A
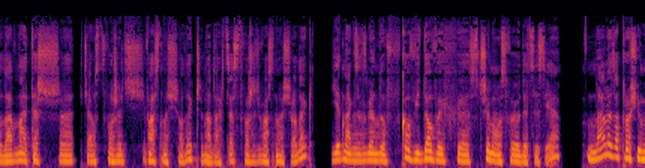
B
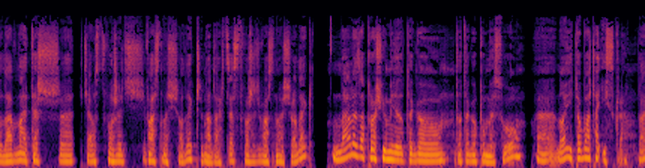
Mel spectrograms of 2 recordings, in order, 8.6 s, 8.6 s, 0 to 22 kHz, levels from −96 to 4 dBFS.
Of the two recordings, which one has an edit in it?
B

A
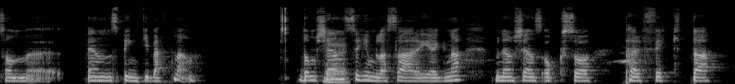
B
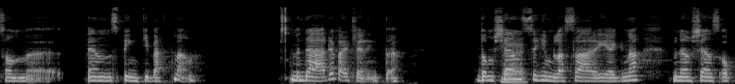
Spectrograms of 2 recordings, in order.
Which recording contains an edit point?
A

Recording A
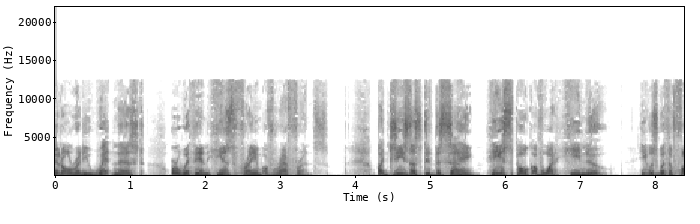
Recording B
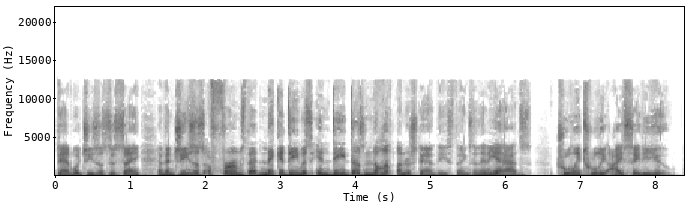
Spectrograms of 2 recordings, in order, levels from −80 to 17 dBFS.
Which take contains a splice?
A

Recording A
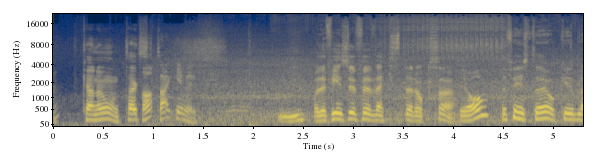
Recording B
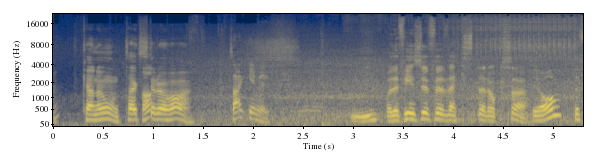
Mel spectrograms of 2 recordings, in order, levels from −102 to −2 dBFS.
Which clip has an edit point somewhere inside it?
A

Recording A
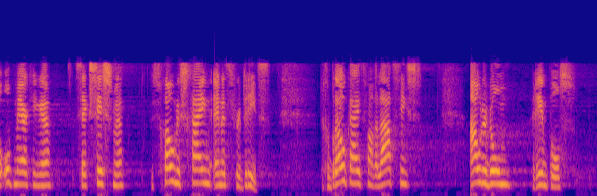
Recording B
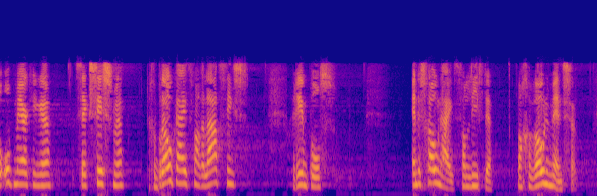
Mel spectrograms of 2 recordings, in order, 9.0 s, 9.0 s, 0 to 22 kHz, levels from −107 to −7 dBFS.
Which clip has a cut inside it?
B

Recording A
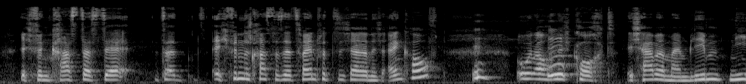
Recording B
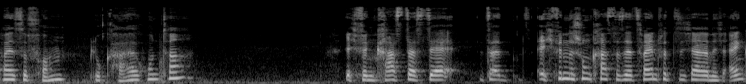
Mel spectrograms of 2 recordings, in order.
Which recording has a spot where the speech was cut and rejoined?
A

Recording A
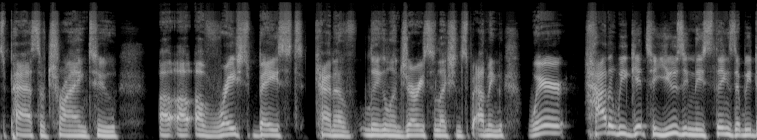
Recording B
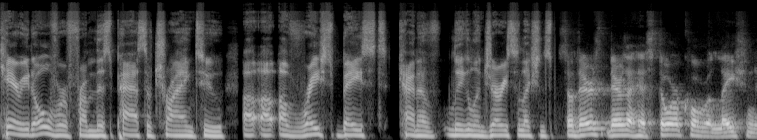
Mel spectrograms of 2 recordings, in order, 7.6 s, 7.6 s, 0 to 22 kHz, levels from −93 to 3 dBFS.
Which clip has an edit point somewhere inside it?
B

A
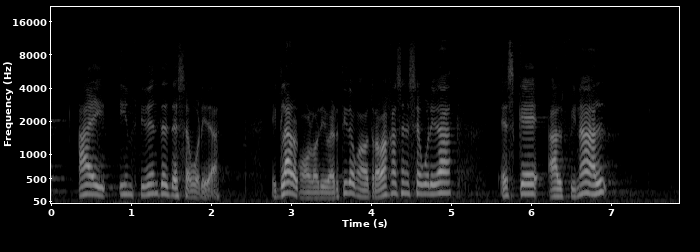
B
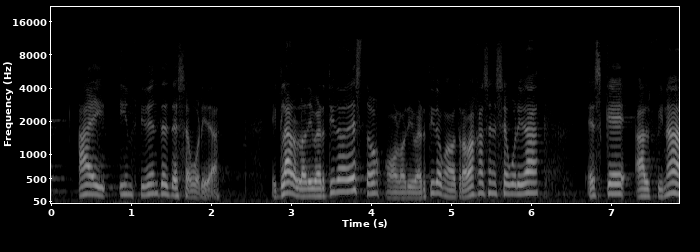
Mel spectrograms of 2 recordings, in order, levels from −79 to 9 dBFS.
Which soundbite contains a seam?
A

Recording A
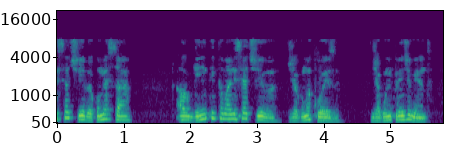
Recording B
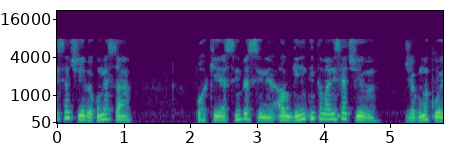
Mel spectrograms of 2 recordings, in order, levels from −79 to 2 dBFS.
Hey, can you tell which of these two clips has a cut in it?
A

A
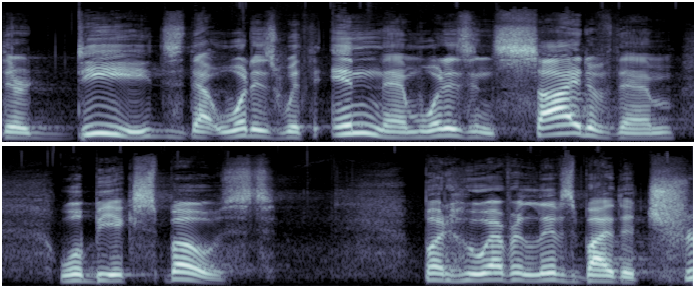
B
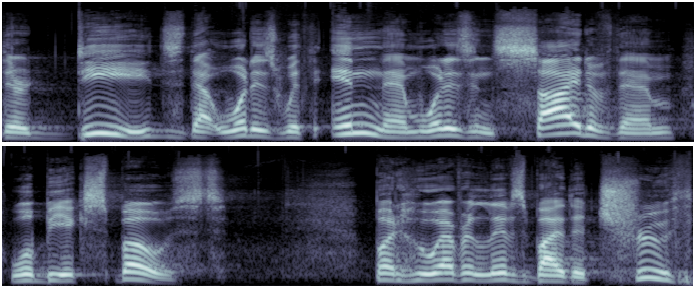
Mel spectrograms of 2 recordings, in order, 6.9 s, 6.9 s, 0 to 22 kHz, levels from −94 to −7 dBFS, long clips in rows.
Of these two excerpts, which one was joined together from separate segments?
B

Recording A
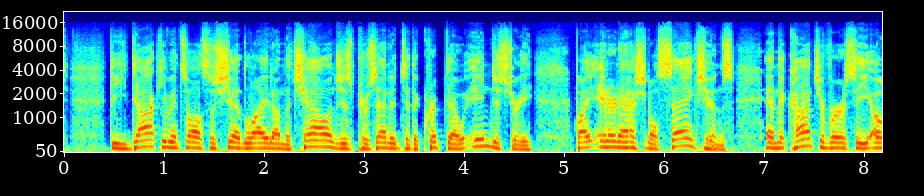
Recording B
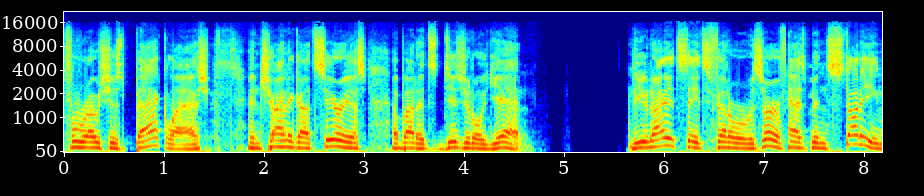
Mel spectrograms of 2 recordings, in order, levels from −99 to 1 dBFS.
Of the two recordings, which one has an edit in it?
B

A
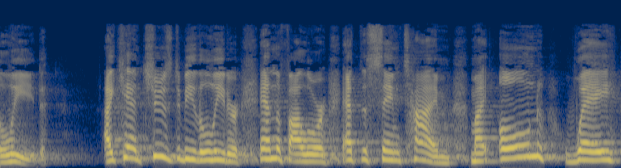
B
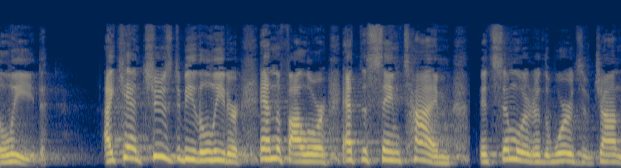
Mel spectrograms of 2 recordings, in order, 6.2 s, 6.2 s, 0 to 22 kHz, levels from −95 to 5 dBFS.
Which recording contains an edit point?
B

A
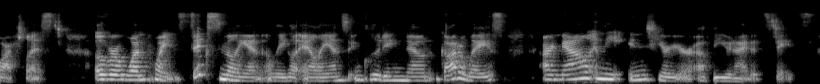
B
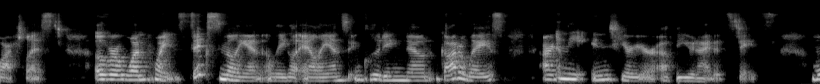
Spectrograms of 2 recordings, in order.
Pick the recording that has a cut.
B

